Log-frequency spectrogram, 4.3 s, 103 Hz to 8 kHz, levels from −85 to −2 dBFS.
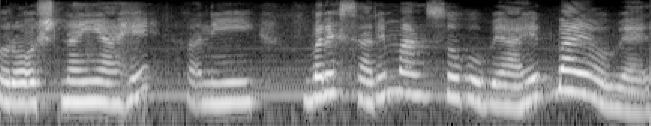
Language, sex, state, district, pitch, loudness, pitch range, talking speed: Marathi, female, Maharashtra, Sindhudurg, 250 Hz, -16 LUFS, 230-295 Hz, 150 wpm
